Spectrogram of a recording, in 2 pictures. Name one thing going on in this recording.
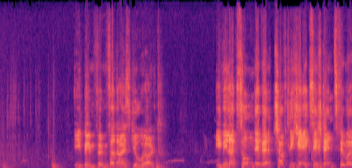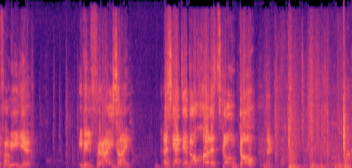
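A man talks loudly nearby.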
